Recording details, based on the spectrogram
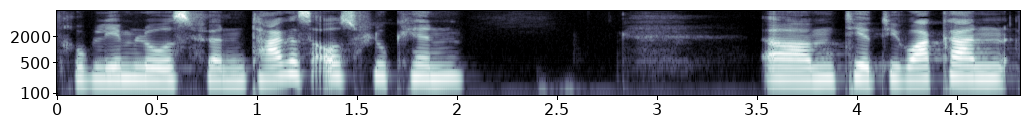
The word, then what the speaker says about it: Teotihuacan: Nächste Etappe, Teotihuacan oder Teotihuacan, wie es oft ausgesprochen wird, war eigentlich ursprünglich gedacht, um auszuruhen und zu arbeiten.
